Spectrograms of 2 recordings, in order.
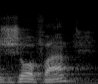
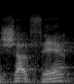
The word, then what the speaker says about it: Javé: No passado se falava de Jeová, mas mais comumente se entende que é Javé ou Yavé.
